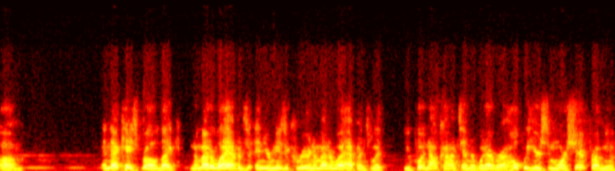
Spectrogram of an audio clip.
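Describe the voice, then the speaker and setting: A man with a fairly high pitch at a very fast pace, music playing in the background. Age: 30s. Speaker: podcast host and rapper. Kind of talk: podcast interview. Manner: casual, enthusiastic.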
